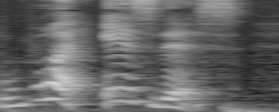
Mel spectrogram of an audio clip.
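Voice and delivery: yelling, pitched high. Retelling a story where chalk writes a name, imitating Trunchbull yelling. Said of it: "Trunchbull is yelling".

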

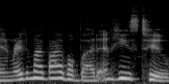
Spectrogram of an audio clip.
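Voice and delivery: usual speaking voice

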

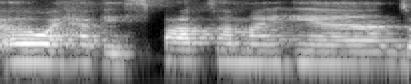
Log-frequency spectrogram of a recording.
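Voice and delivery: plain

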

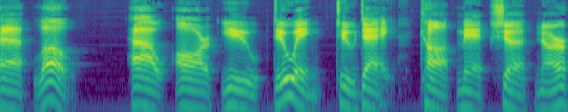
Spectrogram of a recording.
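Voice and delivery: incredibly robotic voice. Describing a typewriter that speaks to the commissioner, robotic Bruce Wayne voice. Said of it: "it sounds incredibly robotic".

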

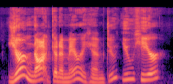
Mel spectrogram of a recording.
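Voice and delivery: bossy, dictatorial, domineering tone. Reading a story, he suddenly breaks a silence with her: dictatorial. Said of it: "he said dictatorially".

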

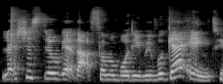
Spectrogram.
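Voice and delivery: ordinary talk

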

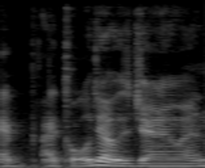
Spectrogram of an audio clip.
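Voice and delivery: mock sarcastic tone. Retelling what a contestant said after the judges: imitating a sarcastic tone. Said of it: "she was being, like, sarcastic".

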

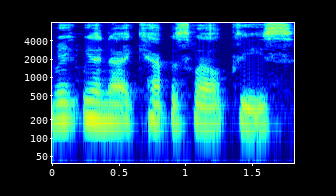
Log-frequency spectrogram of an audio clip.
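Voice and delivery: ordinary delivery

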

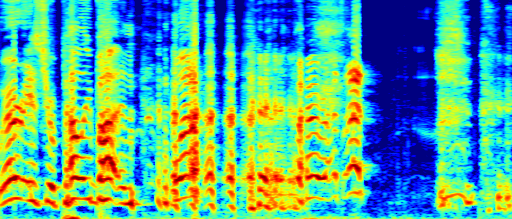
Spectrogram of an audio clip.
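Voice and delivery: shrill, very loud, very slow, drawn-out yelling. Imagining someone watching the movie, imitating Paul yelling at the screen. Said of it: "I can just imagine Paul just yelling at the screen".

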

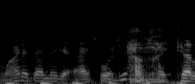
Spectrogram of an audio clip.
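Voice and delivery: baffled, puzzled, confused tone. Acting out what workers would think of the question: imitating a puzzled worker. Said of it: "most people be like".

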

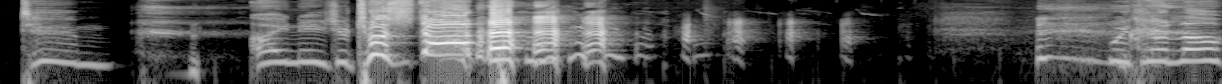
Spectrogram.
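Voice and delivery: overwrought, melodramatic pleading like an actor's big scene.

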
